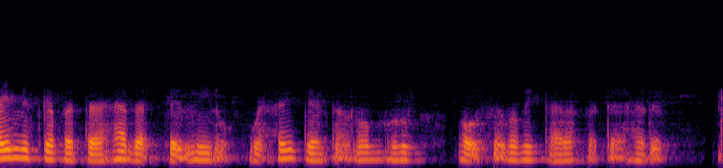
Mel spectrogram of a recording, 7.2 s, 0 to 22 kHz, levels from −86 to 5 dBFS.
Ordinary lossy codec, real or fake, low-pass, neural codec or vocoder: AAC, 32 kbps; fake; 3.6 kHz; vocoder, 22.05 kHz, 80 mel bands, HiFi-GAN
